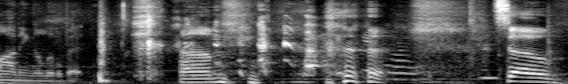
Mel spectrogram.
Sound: group laughs

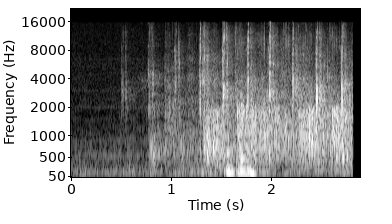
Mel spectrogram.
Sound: audience applauding

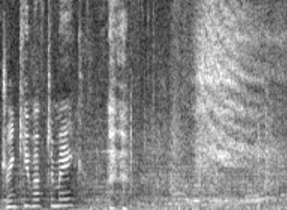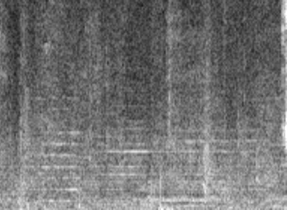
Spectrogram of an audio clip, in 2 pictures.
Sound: chuckles; breathes sharply

